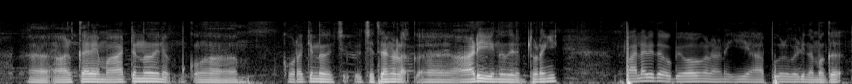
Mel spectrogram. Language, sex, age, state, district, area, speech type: Malayalam, male, 18-30, Kerala, Thiruvananthapuram, rural, spontaneous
